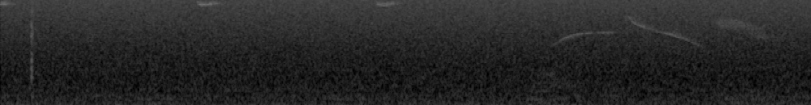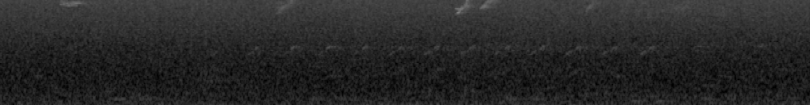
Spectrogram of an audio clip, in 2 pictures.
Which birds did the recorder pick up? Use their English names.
Rufous-collared Sparrow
